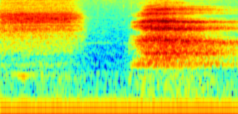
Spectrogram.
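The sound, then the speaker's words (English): A deep breath taken during a guided visualization exercise: soft airy breath noise, a brief pause, then a louder, longer breathy phase over a steady low hum, with no talking. “then take one more deep breath”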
